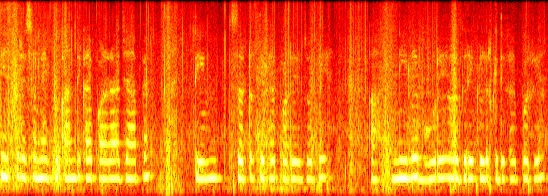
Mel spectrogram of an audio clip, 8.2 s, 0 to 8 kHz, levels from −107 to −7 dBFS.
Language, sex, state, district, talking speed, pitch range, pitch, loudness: Hindi, female, Jharkhand, Garhwa, 195 wpm, 270-285 Hz, 275 Hz, -17 LUFS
